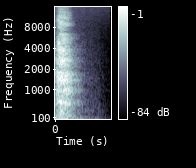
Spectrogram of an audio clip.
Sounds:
breathing, respiratory sounds

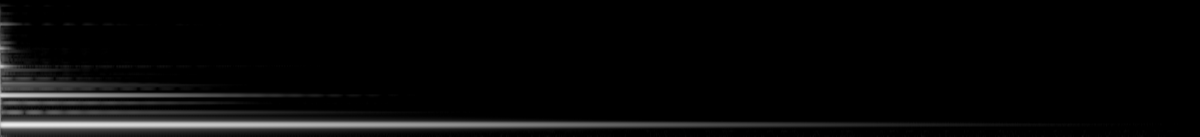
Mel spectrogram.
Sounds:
mallet percussion, musical instrument, music, percussion

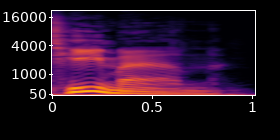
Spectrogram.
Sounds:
human voice, speech, male speech

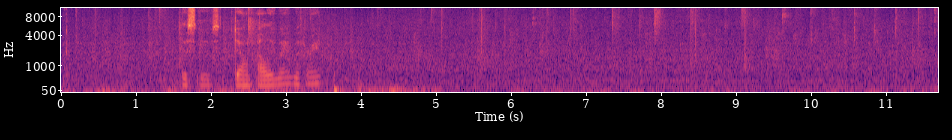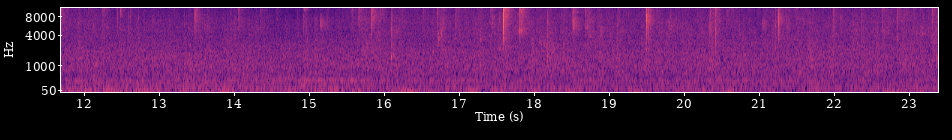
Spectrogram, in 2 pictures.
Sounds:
water, rain

